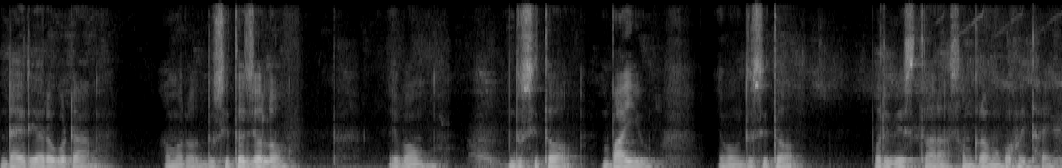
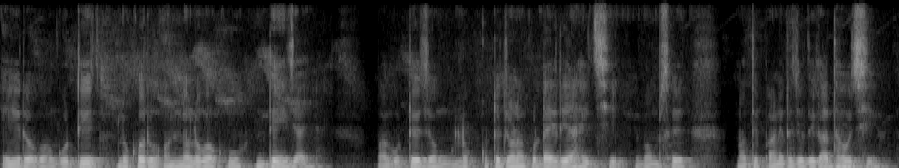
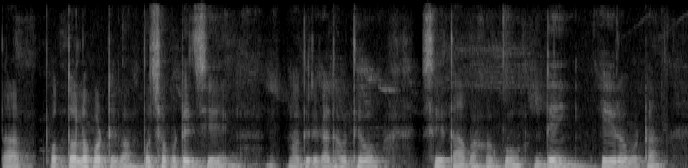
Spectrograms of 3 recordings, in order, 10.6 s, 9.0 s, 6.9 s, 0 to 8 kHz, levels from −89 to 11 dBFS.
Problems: continuous background conversations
